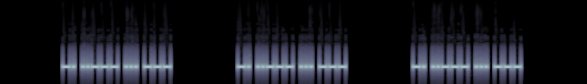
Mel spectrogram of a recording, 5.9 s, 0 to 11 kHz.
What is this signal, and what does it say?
Morse code, heard as a keyed tone, about 49 wpm, 700 Hz. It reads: N2SO N2SO N2SO
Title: Call Signs Repeated 2x - 50wpm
